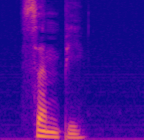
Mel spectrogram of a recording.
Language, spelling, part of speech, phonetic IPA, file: Polish, sępi, adjective / verb, [ˈsɛ̃mpʲi], Pl-sępi.ogg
